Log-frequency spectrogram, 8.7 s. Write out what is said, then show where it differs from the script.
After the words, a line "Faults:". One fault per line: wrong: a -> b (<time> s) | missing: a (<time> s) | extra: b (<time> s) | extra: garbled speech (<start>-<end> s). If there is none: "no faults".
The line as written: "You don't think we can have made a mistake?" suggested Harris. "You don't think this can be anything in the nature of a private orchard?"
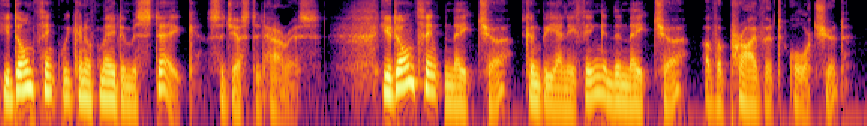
"You don't think we can have made a mistake?" suggested Harris. "You don't think nature can be anything in the nature of a private orchard?"
Faults:
wrong: this -> nature (4.5 s)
